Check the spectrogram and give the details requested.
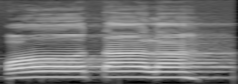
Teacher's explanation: qa fathah diikuti alif dua ketuk. Yang panjang qa.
